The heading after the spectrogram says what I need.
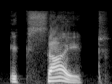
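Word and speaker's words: excite: बोलने में एक्साइट, एक्साइट, एक पे कम जोर है, साइट, एक्साइट।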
